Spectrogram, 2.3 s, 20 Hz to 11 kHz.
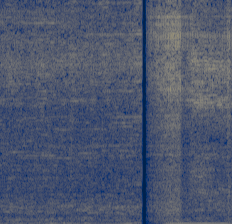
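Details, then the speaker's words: Fedders 7500 BTU AC (3-row condenser and evaporator) after its dirty condenser coil was cleaned: after a brief cutout the compressor holds a steady, even low hum with no rattle. It has run a while and no longer gets louder as head pressure builds. Normal running. "Alright, this compressor sounds much happier now that that coil is clean. It's been running for a while and it's nice and quiet."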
